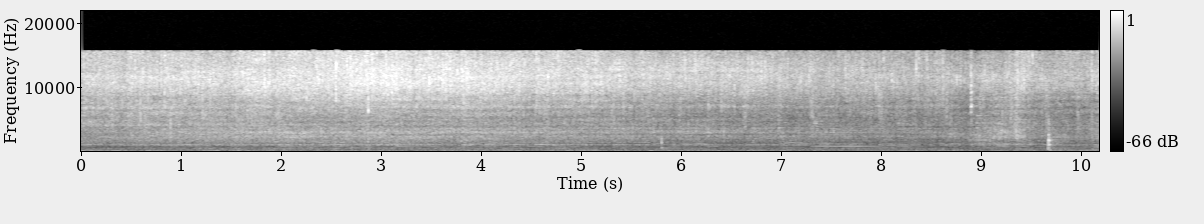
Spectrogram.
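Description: Soaked rice, spices and corn sizzling in hot oil in a pressure cooker pan as the rice is scraped in and stirred with a spatula: a steady frying hiss, with a single sharp knock near the end.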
